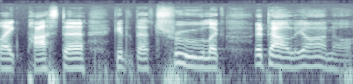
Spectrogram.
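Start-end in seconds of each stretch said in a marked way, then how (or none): 1.1-3.5 bad, butchered, put-on Italian accent.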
